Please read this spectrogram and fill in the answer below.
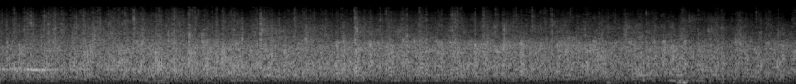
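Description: Audience applauding: a steady round of clapping that eases off near the end.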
